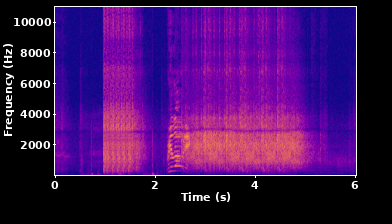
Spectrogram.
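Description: Automatic rifle fire rattles in quick bursts.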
